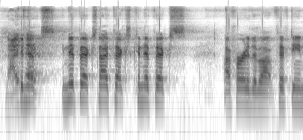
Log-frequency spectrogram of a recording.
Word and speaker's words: Knipex: can't even the the something repliers it's Knex knipex Knex knipex I've heard it about 15 different ways all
